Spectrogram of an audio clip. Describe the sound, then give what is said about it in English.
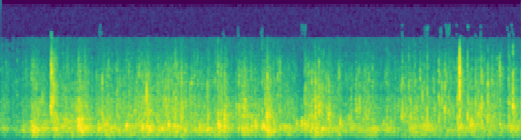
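An audience claps together in praise of the Lord in a dense, sustained burst of applause that fills the room evenly, with a low electrical hum running underneath and no one speaking. “Come on, give the Lord a hand clap of praise.”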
